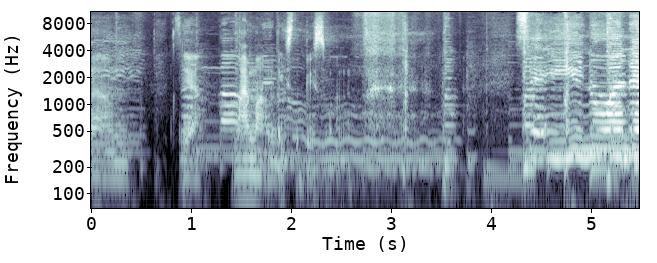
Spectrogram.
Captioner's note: chuckles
